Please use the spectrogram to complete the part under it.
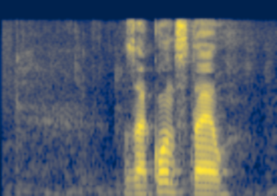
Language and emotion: Russian, neutral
